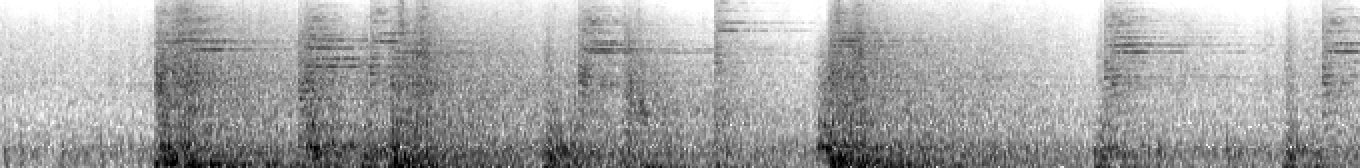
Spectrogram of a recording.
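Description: Fire bursts with a loud whooshing roar.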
